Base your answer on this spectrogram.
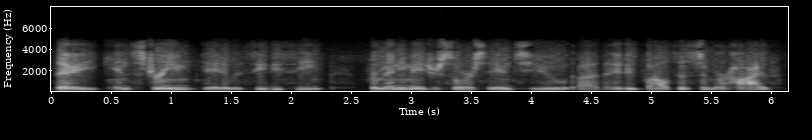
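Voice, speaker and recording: A man with a cold giving a steady, businesslike webinar presentation, with frequent fillers. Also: lowish voice, moderate pace, gravelly, no echo. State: has a cold. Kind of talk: scripted product presentation. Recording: dry, phone-like line.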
